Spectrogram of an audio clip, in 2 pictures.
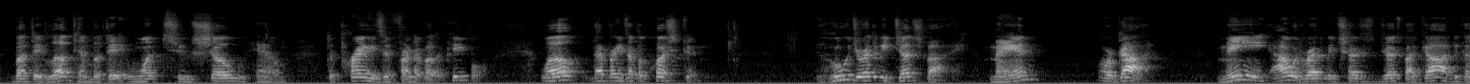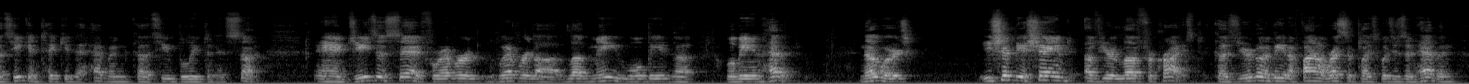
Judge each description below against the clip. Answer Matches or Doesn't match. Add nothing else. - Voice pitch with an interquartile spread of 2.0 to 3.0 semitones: Doesn't match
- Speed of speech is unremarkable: Matches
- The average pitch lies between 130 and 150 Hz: Matches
